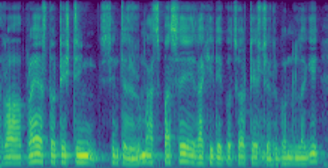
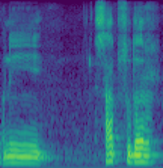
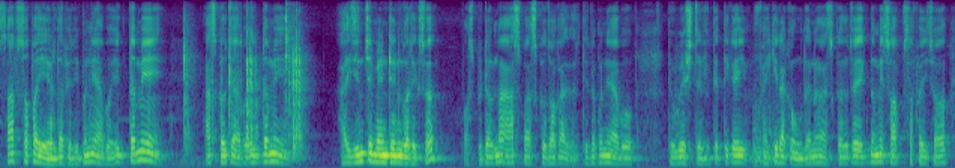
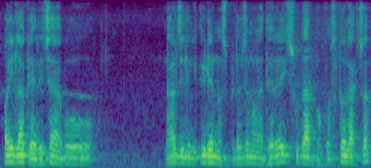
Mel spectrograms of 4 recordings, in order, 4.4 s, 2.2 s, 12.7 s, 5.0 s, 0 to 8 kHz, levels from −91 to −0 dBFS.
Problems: constant background noise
